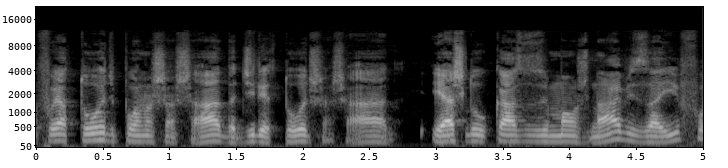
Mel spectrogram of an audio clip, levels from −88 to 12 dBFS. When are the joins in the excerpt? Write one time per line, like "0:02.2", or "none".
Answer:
0:02.0
0:02.8
0:03.2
